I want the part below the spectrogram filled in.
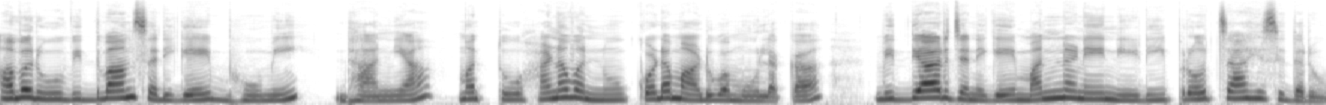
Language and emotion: Kannada, neutral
